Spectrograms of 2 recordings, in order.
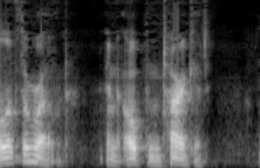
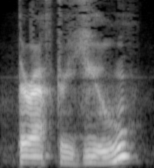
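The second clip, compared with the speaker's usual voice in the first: hissed, hissing voice; 3 semitones higher than usual. A man hears trumpets and looks back at his companion, hissed. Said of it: "he hissed".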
